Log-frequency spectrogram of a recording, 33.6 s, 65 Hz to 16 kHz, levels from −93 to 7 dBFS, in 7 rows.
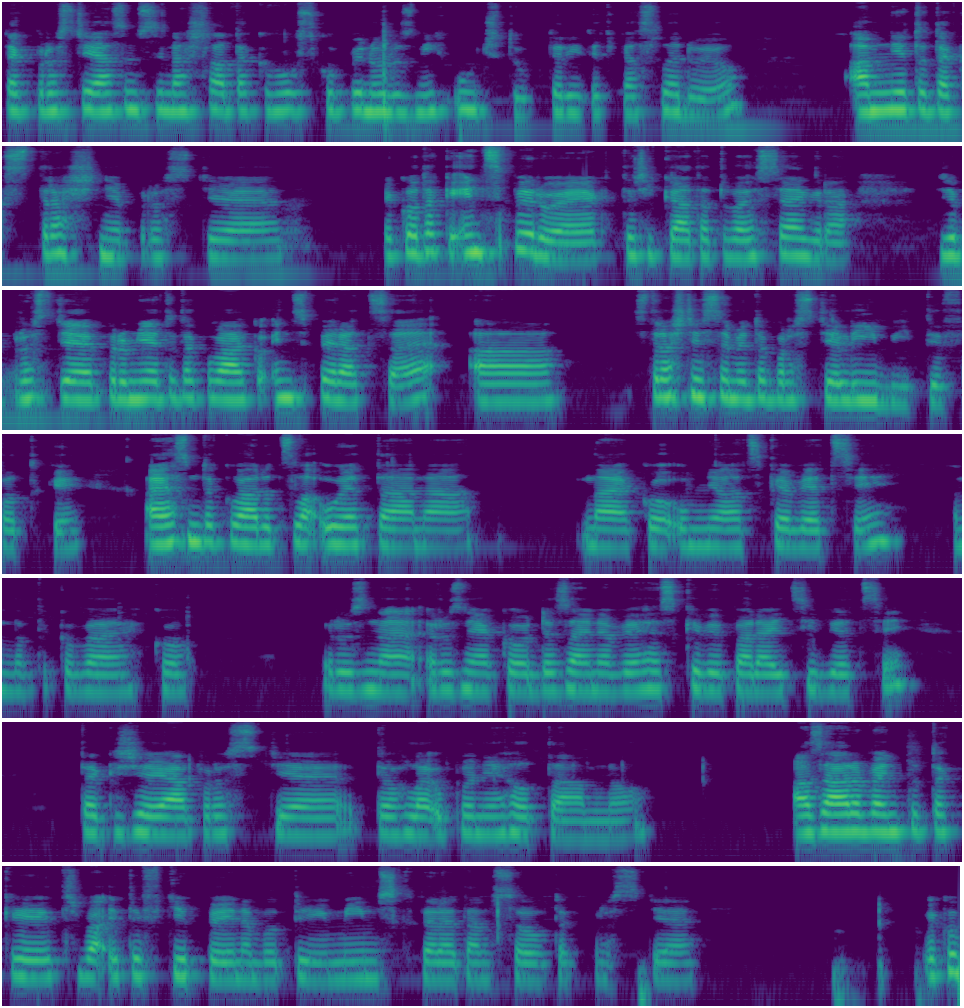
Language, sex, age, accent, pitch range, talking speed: Czech, female, 20-39, native, 185-215 Hz, 165 wpm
